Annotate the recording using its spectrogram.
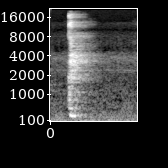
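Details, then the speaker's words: A single brief, soft voluntary cough made on request during a comprehensive exam, while the examiner palpates the epigastric, umbilical and inguinal areas in a hernia check and asks about pain. "As I'm pulping, I'm going to have you cough and just let me know if you feel any pain."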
